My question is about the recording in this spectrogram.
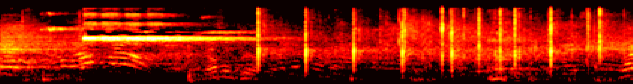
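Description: A referee's whistle blown once, about a second long, starting about half a second in, stopping play. Then a basketball bouncing a few times on the hardwood gym floor, with voices around it.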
